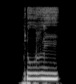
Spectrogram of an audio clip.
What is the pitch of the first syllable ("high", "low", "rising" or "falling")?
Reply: high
